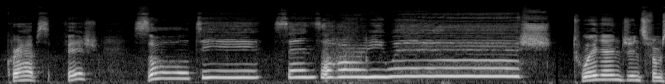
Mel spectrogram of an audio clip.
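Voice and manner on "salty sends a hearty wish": high, very slow hearty sea-dog voice; drawn-out sailor call. Acted. Salty sending his wish to listeners, high and slow. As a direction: stretch it out like a sailor hailing the dock.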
